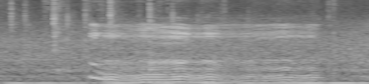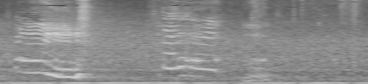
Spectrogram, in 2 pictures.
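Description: A dog whines and howls in long wavering cries.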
